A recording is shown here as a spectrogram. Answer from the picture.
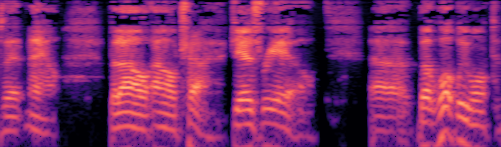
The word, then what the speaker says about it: Jezreel: How is it properly pronounced? Jezreel? Okay, Jezreel. Well, all of my 150 years of preaching, I've always called it the Valley of Jezreel.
